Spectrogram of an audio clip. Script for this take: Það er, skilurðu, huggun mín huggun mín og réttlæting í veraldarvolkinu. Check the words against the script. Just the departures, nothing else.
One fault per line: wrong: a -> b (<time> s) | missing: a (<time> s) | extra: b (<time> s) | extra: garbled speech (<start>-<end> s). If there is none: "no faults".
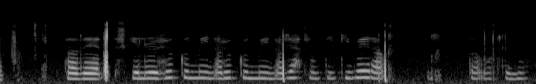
no faults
